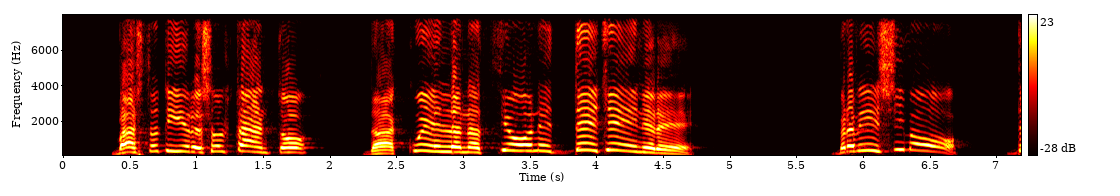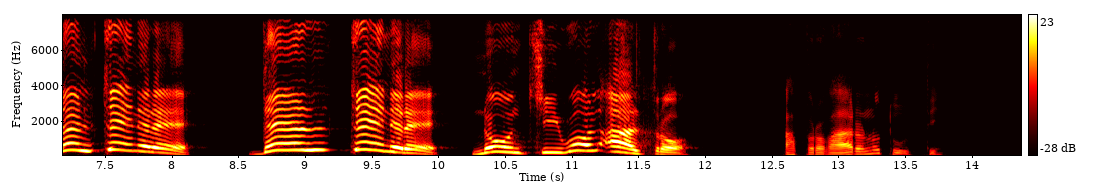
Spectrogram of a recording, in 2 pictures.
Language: Italian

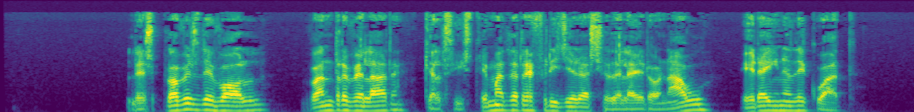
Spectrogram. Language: Catalan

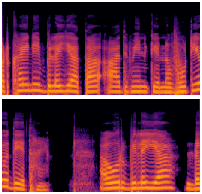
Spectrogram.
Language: Rana Tharu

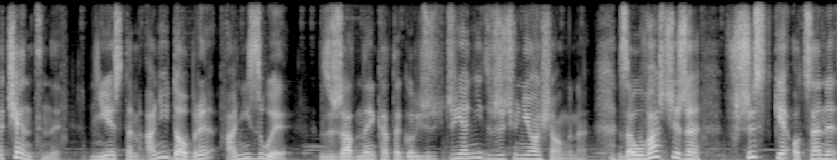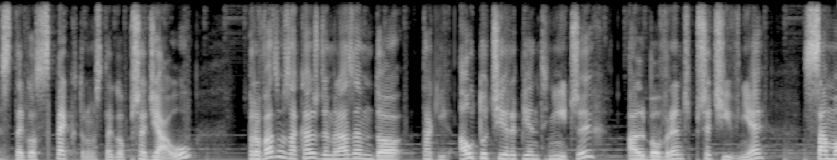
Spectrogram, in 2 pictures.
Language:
Polish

